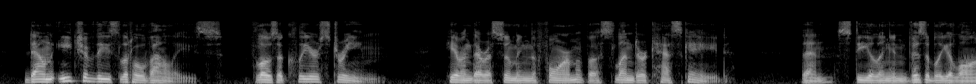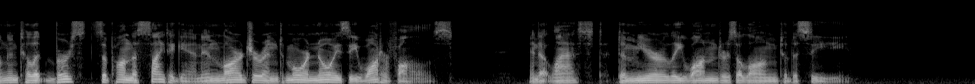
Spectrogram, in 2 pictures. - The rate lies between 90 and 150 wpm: Yes, average, 140 wpm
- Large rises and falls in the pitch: No, average, 3.8 semitones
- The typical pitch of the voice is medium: No, very low, 95 Hz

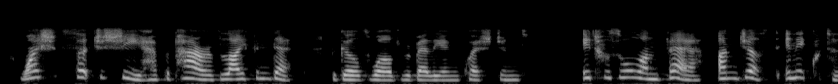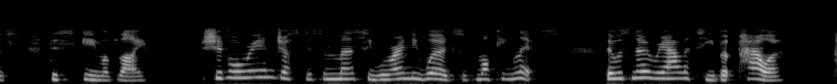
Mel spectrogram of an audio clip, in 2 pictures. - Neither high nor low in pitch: No, high, 245 Hz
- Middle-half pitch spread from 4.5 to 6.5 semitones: Yes, average, 5.0 semitones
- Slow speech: No, average, 160 wpm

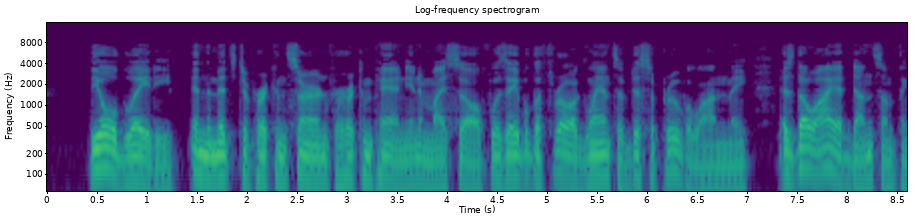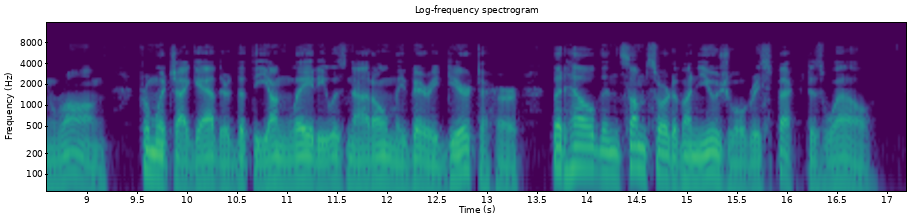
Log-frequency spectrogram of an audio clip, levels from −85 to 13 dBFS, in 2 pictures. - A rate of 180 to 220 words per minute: Yes, average, 195 wpm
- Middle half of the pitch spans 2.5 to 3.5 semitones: No, average, 4.1 semitones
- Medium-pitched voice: No, very low, 85 Hz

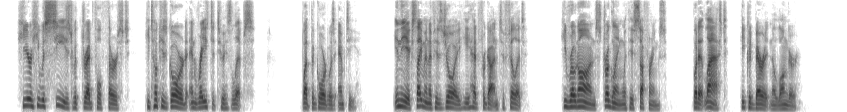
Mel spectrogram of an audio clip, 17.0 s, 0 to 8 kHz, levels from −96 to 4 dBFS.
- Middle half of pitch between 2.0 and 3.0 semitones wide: No, average, 5.0 semitones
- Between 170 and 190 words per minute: Yes, average, 175 wpm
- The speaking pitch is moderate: No, low, 130 Hz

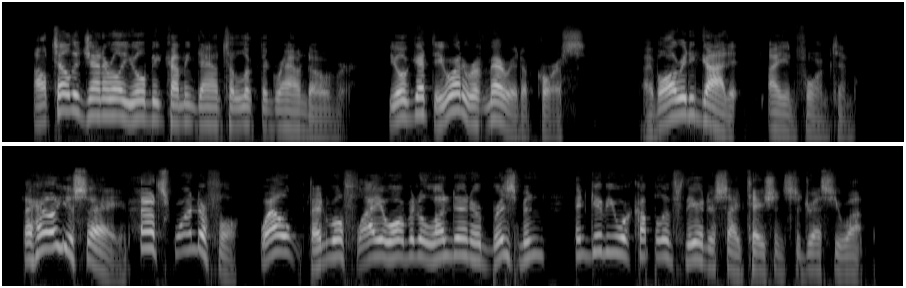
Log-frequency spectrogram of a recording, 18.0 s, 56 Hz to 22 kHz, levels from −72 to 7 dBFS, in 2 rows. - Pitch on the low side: No, medium, 180 Hz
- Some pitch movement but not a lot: No, wide, 8.2 semitones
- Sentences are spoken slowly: No, average, 190 wpm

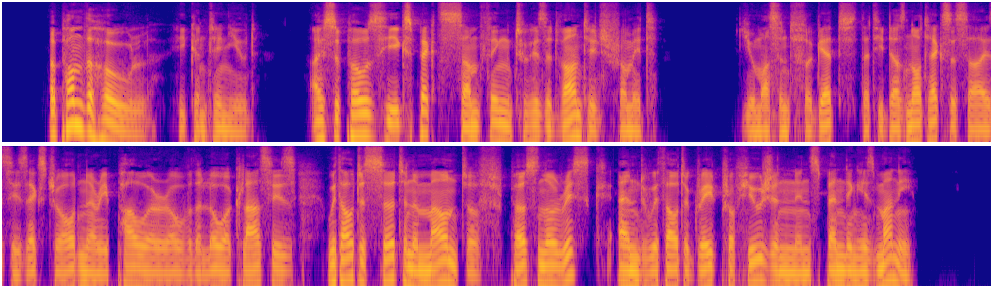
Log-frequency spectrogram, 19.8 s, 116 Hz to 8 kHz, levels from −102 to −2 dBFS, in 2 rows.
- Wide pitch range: No, average, 3.3 semitones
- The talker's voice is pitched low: Yes, very low, 95 Hz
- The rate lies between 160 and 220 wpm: No, average, 140 wpm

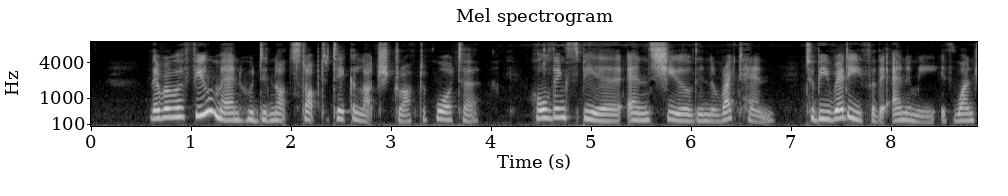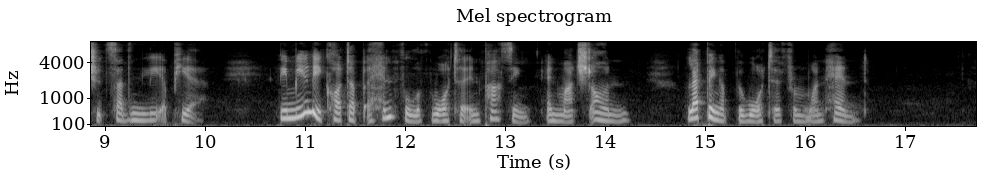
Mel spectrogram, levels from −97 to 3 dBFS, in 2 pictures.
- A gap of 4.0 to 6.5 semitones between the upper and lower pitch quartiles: Yes, average, 5.3 semitones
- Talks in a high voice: Yes, high, 200 Hz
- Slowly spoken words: No, average, 190 wpm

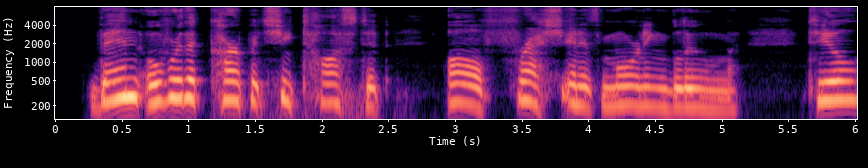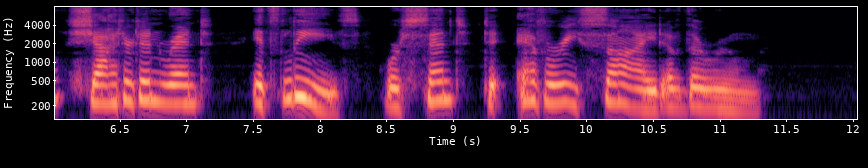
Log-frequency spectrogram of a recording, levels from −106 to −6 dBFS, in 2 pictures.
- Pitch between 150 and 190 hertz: No, high, 225 Hz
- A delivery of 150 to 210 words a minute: No, slow, 135 wpm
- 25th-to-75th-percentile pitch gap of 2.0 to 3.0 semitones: No, average, 3.9 semitones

